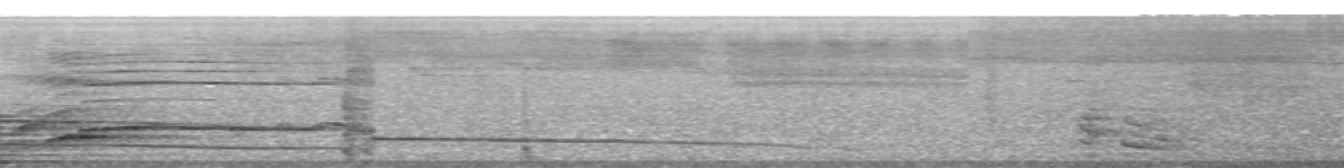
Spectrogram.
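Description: A faint, long wailing tone that slides upward, holds, then sags slowly lower and fades out about five seconds in, right after loud chanting breaks off; a short falling slide follows near the end.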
